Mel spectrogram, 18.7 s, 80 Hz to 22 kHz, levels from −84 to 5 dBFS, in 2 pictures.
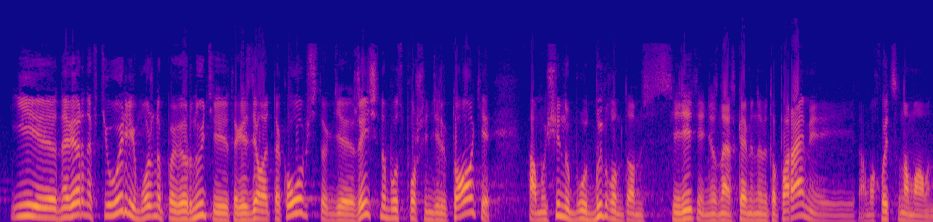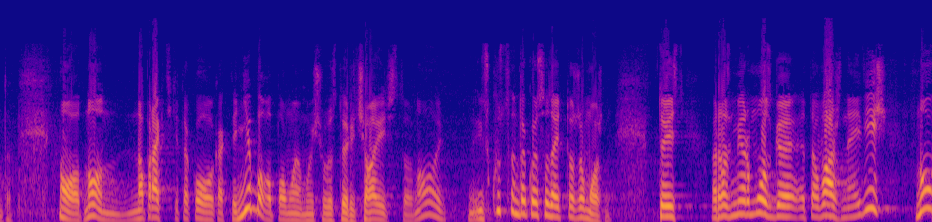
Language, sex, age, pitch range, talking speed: Russian, male, 30-49, 140-205 Hz, 195 wpm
